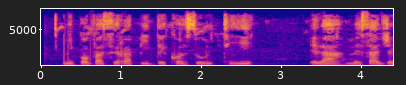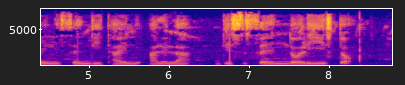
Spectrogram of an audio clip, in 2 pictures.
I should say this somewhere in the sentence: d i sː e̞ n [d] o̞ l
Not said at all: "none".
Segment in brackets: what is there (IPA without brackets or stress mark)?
d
